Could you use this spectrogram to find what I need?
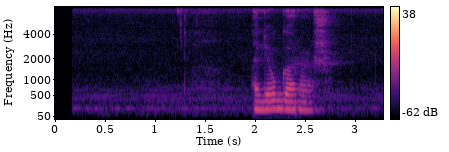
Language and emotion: Russian, neutral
